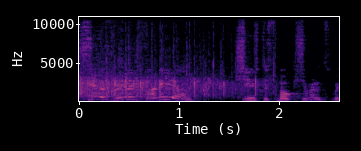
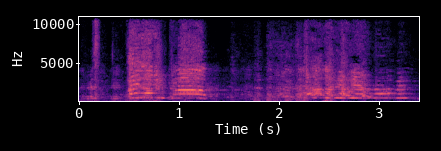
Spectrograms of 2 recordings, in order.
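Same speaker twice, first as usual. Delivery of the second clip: much higher, louder screaming fan; 12 semitones higher, 4 dB louder, much slower than usual. Acted. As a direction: shriek it like a starstruck fan. Screaming fan at Tom Cruise.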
